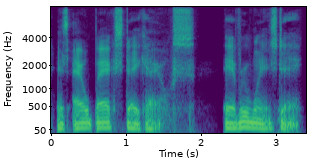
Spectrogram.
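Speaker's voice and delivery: low, slow ad-man impression; Outback commercial voice. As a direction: stretch the tagline deep and slow. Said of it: "remember that Outback Steakhouse commercial".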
